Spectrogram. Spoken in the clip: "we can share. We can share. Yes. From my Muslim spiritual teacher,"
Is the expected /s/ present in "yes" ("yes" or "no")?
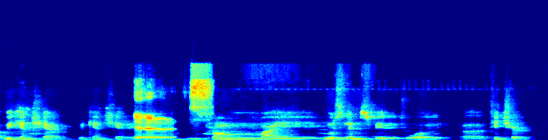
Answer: no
